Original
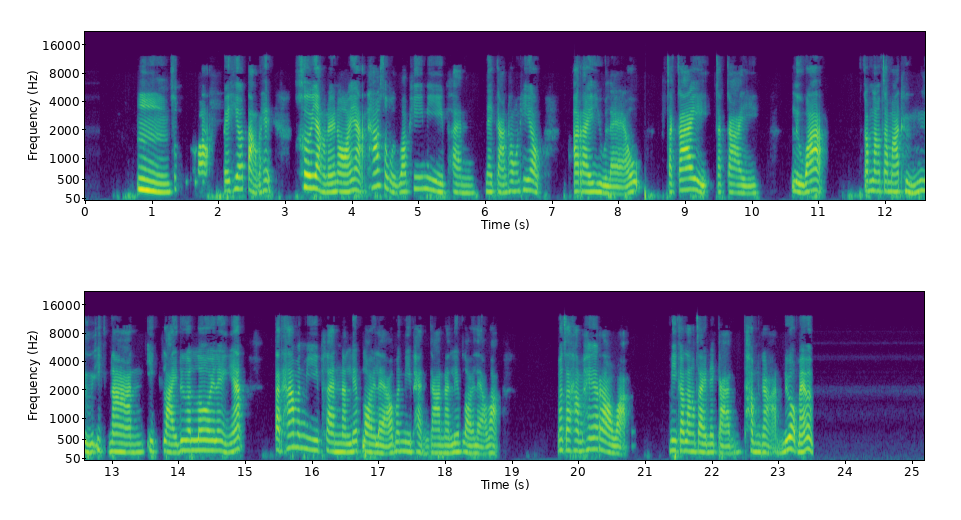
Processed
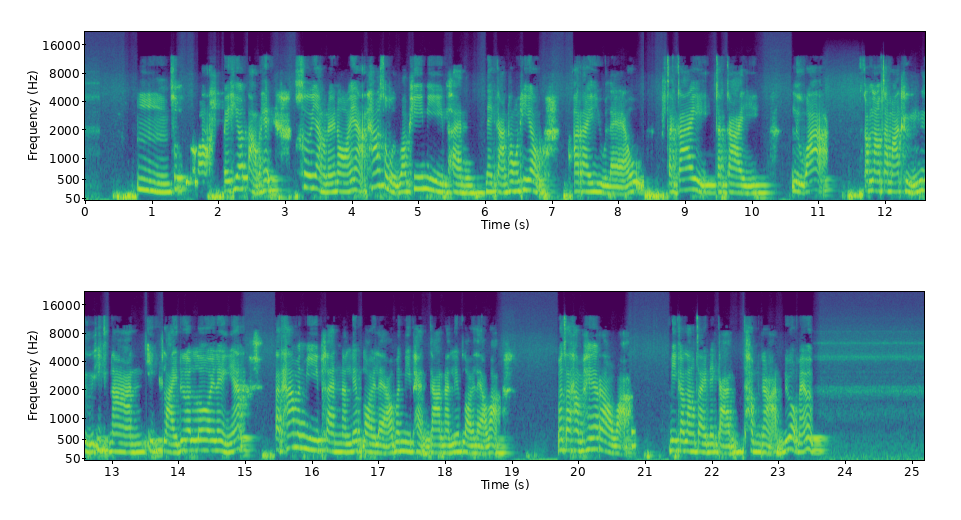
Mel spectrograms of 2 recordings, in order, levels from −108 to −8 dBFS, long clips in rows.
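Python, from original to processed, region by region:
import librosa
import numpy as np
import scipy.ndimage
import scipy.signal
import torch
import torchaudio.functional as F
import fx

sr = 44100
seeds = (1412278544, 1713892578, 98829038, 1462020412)

y = fx.chain(x, sr, fx.lowpass(hz=6500.0, slope=12),
    fx.tilt_eq(slope=3.0), at=(10.7, 12.51))
y = fx.peak_eq(y, sr, hz=5100.0, db=13.5, octaves=1.2)
y = fx.hum_notches(y, sr, base_hz=60, count=9)
y = fx.env_flatten(y, sr, amount_pct=100)
y = y * 10.0 ** (-8.5 / 20.0)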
